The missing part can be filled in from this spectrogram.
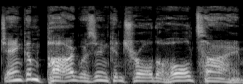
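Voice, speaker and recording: A man puts on a character voice, high-pitched and raspy. He talks at a moderate pace. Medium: read story. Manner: speaks of himself in third person.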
